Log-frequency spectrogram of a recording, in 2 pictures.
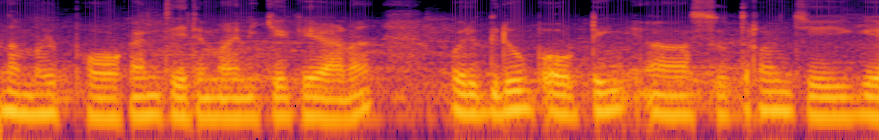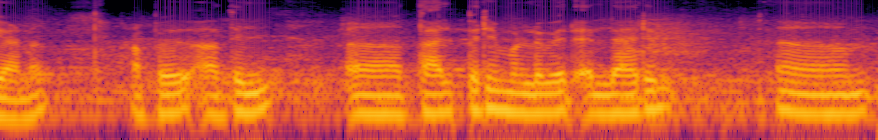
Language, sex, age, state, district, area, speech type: Malayalam, male, 18-30, Kerala, Idukki, rural, spontaneous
